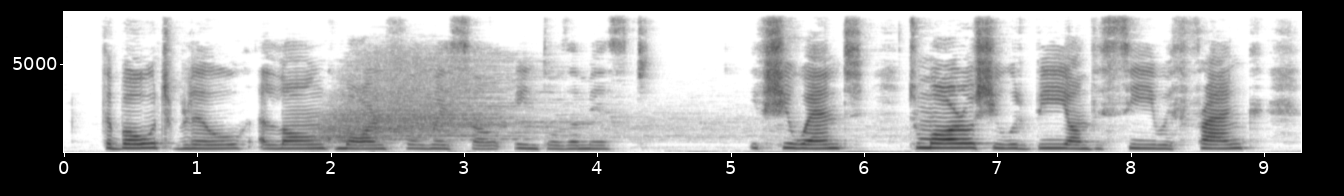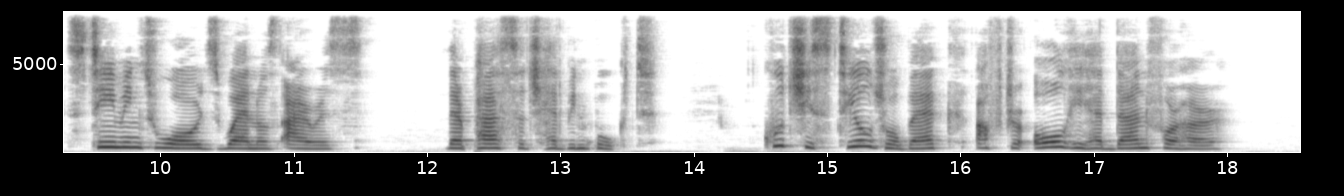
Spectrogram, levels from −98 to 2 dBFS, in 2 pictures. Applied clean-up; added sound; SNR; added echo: classical method log-MMSE.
